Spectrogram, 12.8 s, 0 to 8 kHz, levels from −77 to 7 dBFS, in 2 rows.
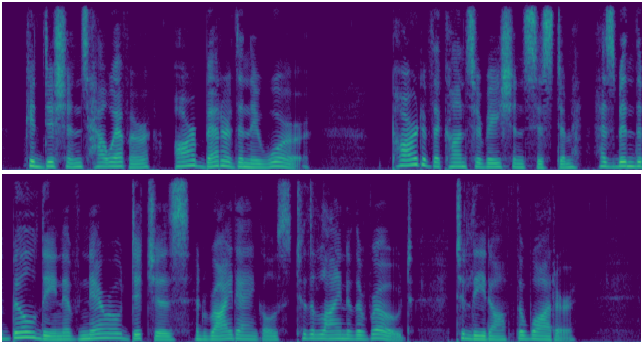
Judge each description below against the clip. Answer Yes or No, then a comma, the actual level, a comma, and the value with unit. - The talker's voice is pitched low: No, medium, 180 Hz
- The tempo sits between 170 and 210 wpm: No, average, 155 wpm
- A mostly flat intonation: No, average, 3.7 semitones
